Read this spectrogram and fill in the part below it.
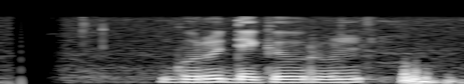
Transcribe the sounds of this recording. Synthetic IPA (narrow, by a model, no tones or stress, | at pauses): ɡuɾud̪ekeuɾun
